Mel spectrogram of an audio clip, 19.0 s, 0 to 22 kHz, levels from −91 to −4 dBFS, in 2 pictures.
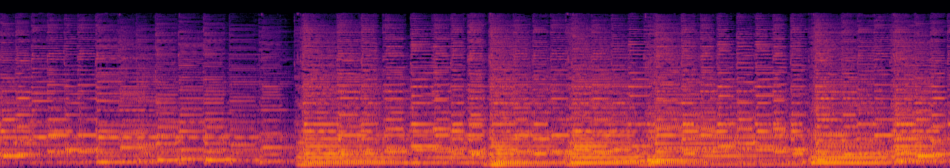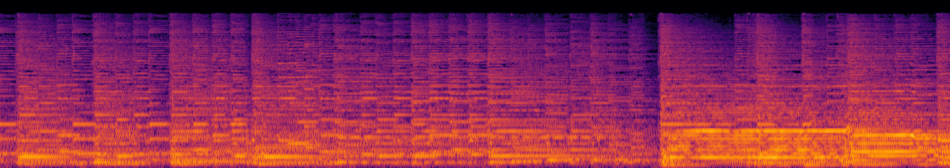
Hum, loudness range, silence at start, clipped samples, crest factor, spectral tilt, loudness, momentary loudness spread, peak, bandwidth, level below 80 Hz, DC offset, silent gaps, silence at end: none; 6 LU; 0 s; under 0.1%; 16 dB; -5 dB/octave; -25 LUFS; 10 LU; -8 dBFS; 16 kHz; -50 dBFS; under 0.1%; none; 0 s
